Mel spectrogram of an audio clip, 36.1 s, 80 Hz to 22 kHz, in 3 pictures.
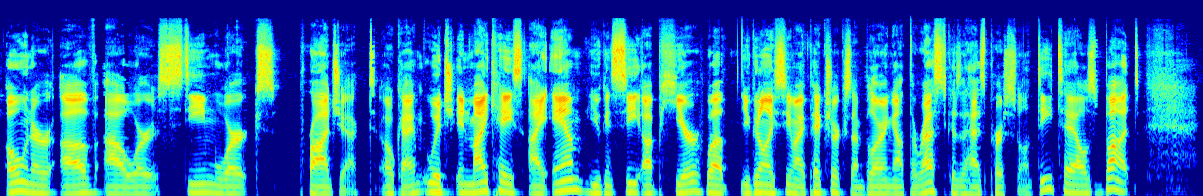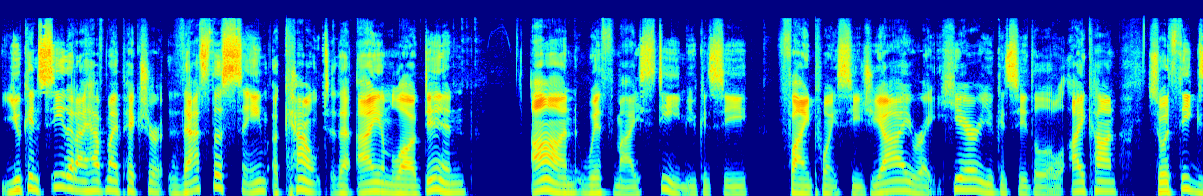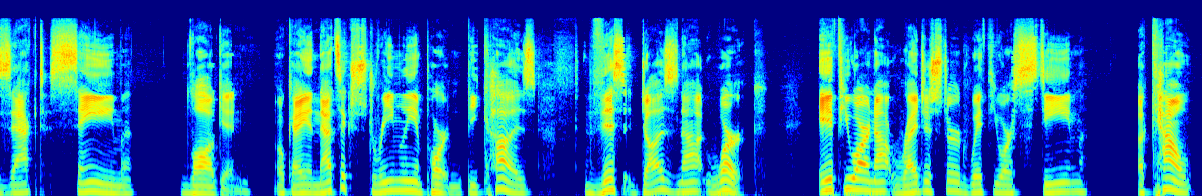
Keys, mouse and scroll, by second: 2.4 click, 15.4 click, 16.7 click, 16.8 click, 19.7 click, 20.0 click.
